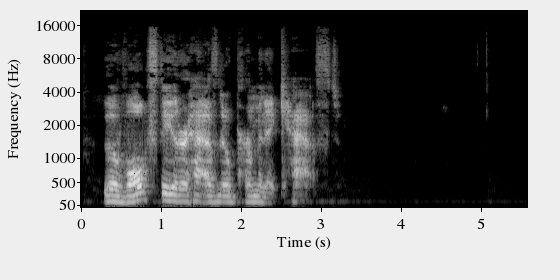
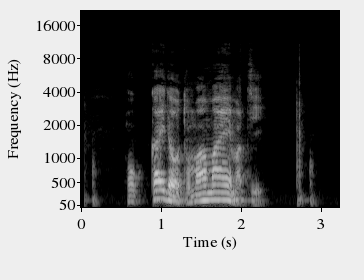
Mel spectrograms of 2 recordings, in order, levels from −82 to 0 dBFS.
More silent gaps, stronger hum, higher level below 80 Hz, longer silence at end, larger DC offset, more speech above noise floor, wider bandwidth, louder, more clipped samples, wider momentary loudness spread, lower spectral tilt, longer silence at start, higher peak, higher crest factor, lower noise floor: neither; neither; about the same, -62 dBFS vs -58 dBFS; first, 2.4 s vs 0.3 s; neither; first, 60 dB vs 29 dB; first, 16 kHz vs 10 kHz; first, -18 LUFS vs -24 LUFS; neither; second, 14 LU vs 24 LU; second, -3.5 dB/octave vs -7.5 dB/octave; first, 0.3 s vs 0.15 s; first, -2 dBFS vs -8 dBFS; about the same, 20 dB vs 18 dB; first, -78 dBFS vs -53 dBFS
